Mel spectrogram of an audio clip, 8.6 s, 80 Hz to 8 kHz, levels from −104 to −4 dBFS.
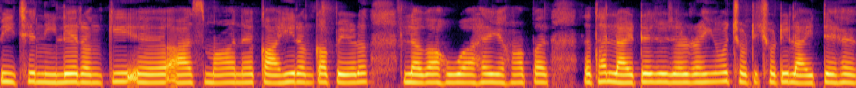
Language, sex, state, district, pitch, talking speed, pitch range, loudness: Hindi, female, Bihar, Kishanganj, 225 Hz, 180 wpm, 220-230 Hz, -14 LUFS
